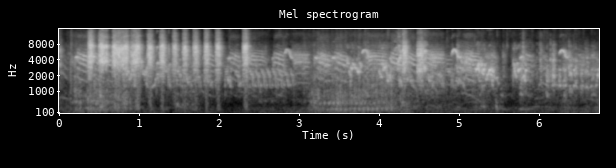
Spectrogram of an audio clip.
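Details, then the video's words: Several budgies, described as wild, in an outdoor aviary: rapid clicking chirps in a quick run early on, then looping warbled whistles and chatter that rise and fall throughout. "Wild budgies in my outdoor aviary birds chirping sound"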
